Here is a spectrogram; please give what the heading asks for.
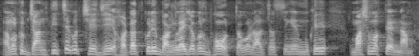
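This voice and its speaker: A man's voice: medium pitch, fast, warm tone. A man conducting a political interview, asking questions politely.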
